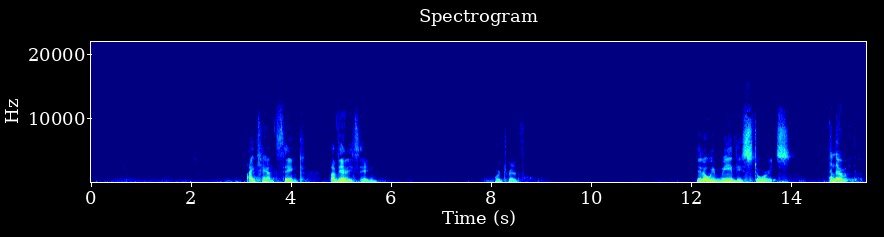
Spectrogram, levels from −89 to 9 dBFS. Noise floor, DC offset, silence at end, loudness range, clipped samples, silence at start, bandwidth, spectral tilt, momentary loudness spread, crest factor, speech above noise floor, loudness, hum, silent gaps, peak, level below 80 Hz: -85 dBFS; under 0.1%; 0.2 s; 15 LU; under 0.1%; 2.9 s; 15 kHz; -5.5 dB/octave; 15 LU; 22 dB; 46 dB; -40 LUFS; none; none; -20 dBFS; -70 dBFS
